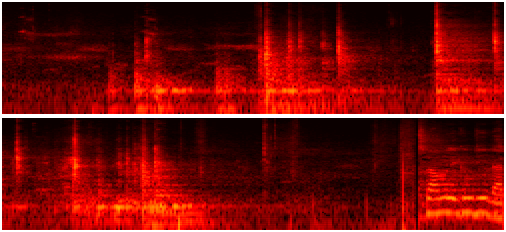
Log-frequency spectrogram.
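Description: A padlock rattles and clinks against a metal gate.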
